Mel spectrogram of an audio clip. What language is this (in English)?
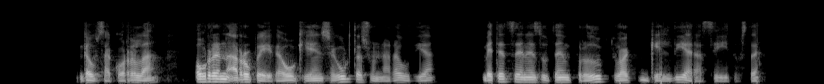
Basque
